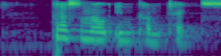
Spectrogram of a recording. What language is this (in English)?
Xhosa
